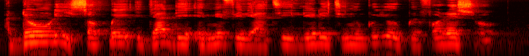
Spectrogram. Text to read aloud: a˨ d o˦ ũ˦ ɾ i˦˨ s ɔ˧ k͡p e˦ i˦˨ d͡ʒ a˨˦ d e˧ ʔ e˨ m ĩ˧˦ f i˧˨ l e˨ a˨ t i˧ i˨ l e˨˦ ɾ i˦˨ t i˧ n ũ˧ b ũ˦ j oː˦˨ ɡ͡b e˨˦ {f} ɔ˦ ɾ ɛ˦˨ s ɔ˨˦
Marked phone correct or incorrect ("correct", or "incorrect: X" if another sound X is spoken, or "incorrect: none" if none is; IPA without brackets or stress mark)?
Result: correct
